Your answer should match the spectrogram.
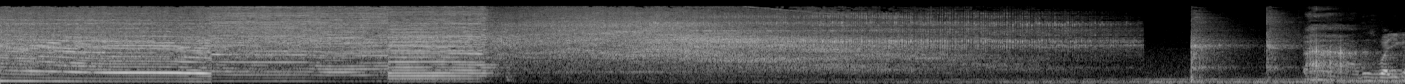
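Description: Angle grinder cutting through the sheet metal of a car's engine bay: a loud motor whine with a hiss, shifting in pitch twice as the cut loads it. About five seconds in the whine stops and a whirr fades out over several seconds. A few knocks near the end.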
